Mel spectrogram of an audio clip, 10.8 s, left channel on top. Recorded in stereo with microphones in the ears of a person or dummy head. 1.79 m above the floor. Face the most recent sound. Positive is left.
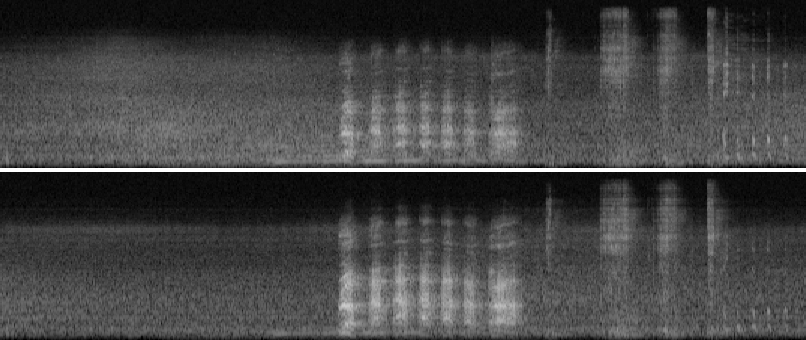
turn(degrees=40)  # may be behind; listen again after turning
